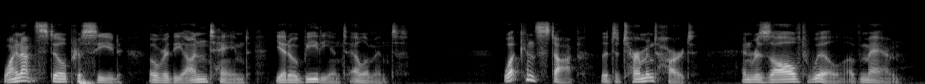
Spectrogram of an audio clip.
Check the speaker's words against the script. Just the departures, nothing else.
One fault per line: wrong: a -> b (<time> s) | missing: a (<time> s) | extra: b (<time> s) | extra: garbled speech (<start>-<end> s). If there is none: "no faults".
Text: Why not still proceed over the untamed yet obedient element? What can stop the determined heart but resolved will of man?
wrong: but -> and (7.4 s)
